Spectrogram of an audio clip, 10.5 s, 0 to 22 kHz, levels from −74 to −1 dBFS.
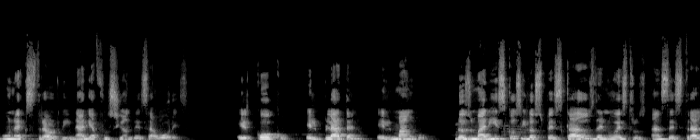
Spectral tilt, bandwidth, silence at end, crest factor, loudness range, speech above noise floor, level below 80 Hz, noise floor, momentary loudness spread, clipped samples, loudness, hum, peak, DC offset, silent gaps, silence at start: -3.5 dB/octave; 15.5 kHz; 0 s; 20 dB; 4 LU; over 71 dB; -66 dBFS; under -90 dBFS; 12 LU; under 0.1%; -19 LUFS; none; 0 dBFS; under 0.1%; none; 0 s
